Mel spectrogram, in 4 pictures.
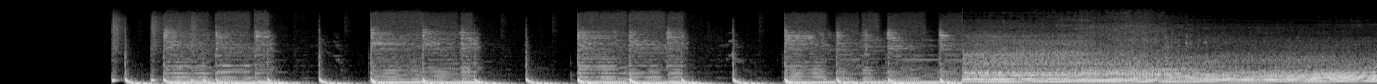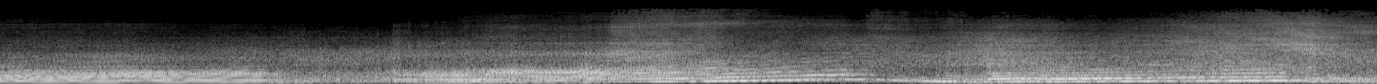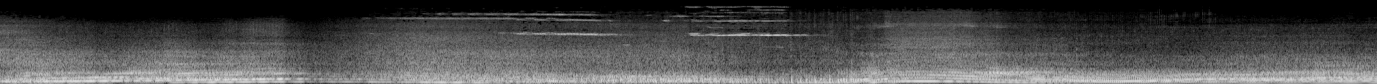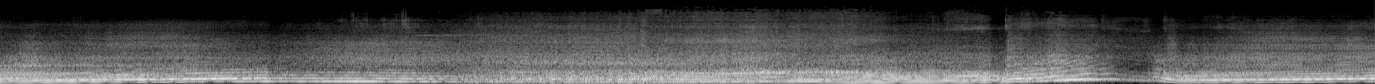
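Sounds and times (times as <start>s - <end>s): car driving past: 9.6s - 34.4s
rally car engine accelerating: 17.7s - 32.5s, 35.8s - 45.1s, 46.3s - 55.0s.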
